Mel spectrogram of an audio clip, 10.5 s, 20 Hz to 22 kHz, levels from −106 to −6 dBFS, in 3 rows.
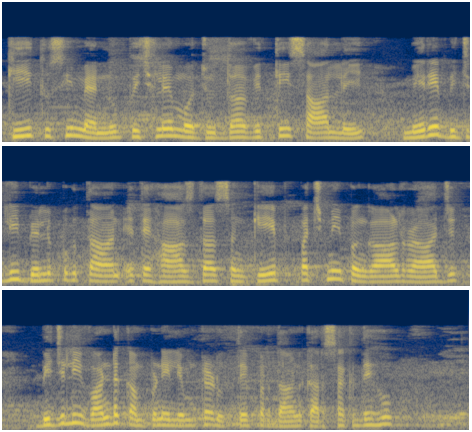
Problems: constant background noise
